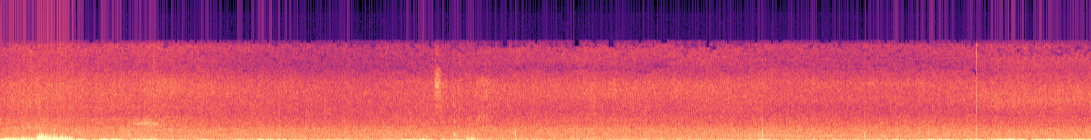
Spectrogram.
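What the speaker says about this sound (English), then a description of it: "it's really windy up here and I'm freezing" Steady wind rushes and buffets over the microphone at a high outdoor spot, a low continuous roar with gusty swells and no talking.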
